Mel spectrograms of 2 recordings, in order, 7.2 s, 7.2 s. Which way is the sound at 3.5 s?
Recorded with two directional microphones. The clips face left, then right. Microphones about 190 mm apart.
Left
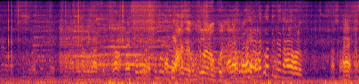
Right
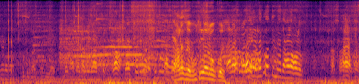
70° right (ahead or behind).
